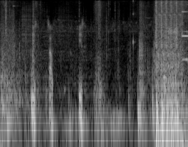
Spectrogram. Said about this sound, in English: Not with that gun, you don't. Stoner on a rage!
